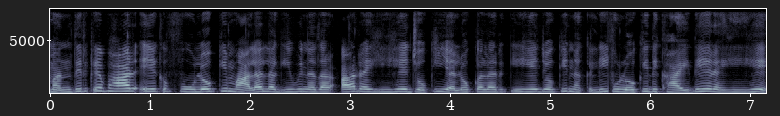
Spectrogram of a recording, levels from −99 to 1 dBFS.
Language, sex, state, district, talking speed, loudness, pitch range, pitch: Hindi, female, Chhattisgarh, Bastar, 235 wpm, -39 LUFS, 205-235 Hz, 220 Hz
